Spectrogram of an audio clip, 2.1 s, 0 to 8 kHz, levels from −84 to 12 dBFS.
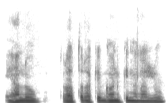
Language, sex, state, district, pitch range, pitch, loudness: Bhojpuri, male, Bihar, Saran, 110-115 Hz, 115 Hz, -21 LUFS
